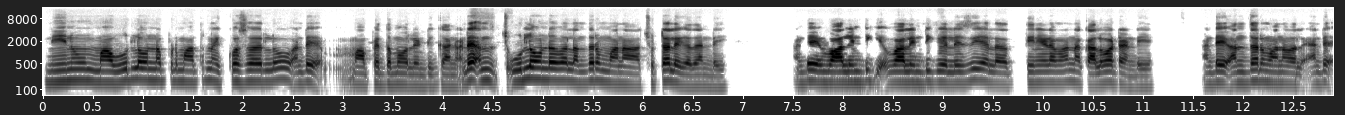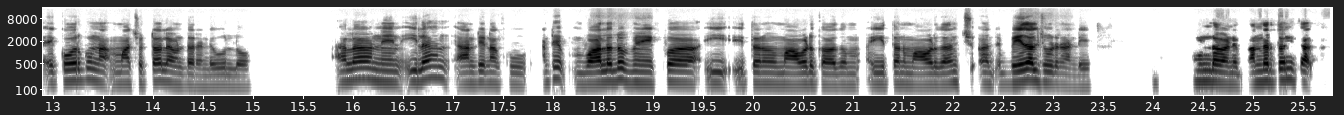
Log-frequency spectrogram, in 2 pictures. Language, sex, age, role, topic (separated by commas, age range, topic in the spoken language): Telugu, male, 20-24, guest, పట్టణాల్లో ఇప్పటికీ పక్కింటివాళ్లతో వంటలు పంచుకునే అలవాటు ఉందా?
